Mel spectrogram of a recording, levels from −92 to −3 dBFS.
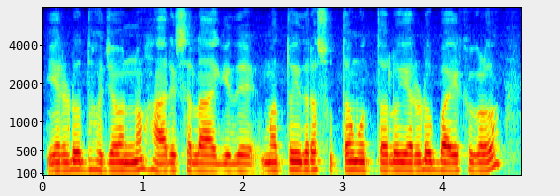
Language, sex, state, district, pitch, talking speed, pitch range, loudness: Kannada, male, Karnataka, Bidar, 145 Hz, 125 wpm, 140-155 Hz, -15 LUFS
